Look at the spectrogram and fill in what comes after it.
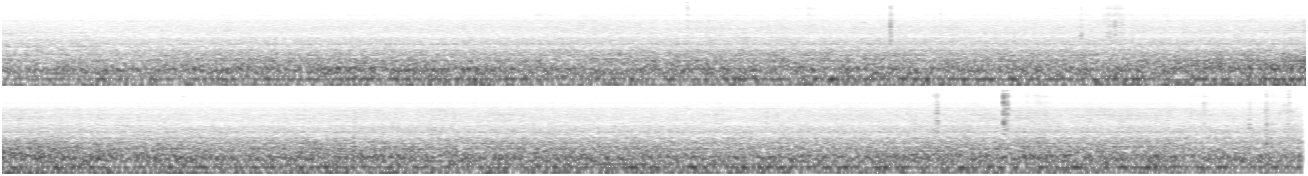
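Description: Freight train rolling through a level crossing, heard from inside a car's cabin: a steady low rumble as the diesel locomotives and then the covered hopper cars go by, with a few short sharp clicks.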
